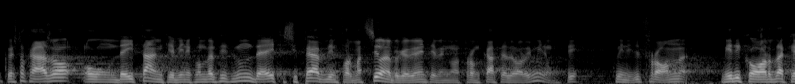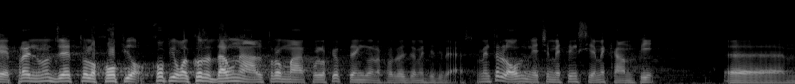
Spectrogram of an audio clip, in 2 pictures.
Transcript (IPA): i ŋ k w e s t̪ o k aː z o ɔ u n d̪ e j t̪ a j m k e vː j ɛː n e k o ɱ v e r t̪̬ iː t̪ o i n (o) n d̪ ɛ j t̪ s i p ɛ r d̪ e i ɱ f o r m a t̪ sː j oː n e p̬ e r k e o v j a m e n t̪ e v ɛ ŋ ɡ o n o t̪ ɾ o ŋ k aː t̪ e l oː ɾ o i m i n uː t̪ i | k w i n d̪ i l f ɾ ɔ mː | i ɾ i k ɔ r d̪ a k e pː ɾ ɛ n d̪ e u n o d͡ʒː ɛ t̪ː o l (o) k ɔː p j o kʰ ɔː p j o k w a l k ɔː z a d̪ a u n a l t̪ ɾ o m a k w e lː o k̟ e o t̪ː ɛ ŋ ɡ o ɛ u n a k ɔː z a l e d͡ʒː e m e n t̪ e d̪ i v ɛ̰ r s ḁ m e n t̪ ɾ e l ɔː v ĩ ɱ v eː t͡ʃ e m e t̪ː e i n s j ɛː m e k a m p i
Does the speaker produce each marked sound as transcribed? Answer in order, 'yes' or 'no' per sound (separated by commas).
no, yes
